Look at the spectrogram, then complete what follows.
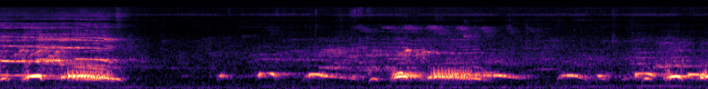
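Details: Decoy spotted dove being trained, giving deep, hollow coo phrases of several soft notes. The first phrase is louder, followed by a quiet gap, then further mellow hooting runs spaced about a second apart.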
